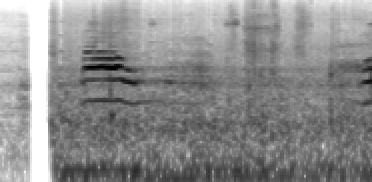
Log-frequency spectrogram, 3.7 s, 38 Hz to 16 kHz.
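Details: Indoor domestic cat from a household of six mixed-breed cats, filmed on a day of first snow in February 2023, giving one clear harmonic meow near the start, rising then falling, followed by quieter room sounds.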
